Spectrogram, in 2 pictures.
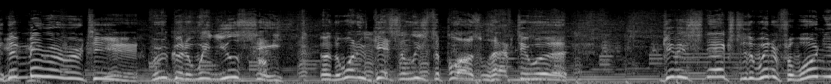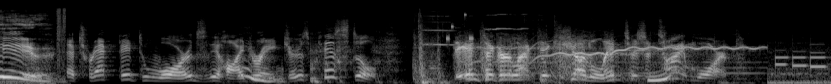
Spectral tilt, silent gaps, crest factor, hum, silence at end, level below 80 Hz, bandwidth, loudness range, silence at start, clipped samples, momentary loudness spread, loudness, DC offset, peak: -4 dB/octave; none; 18 dB; none; 0 s; -48 dBFS; 14.5 kHz; 5 LU; 0 s; under 0.1%; 13 LU; -22 LUFS; under 0.1%; -6 dBFS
